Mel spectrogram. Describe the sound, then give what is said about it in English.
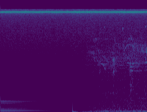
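Soft birds chirp in scattered high tweets in the background of a commercial. They come in after a brief low hum and a single click, with no one talking. “Those birds in the background of this commercial, for example, when exactly did you notice they're gone?”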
